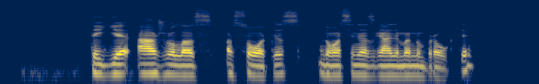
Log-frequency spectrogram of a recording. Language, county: Lithuanian, Vilnius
